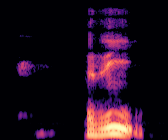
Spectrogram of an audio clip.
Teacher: इसका उच्चारण मूर्धा से होता है। इसे मूर्धनीय वर्ग भी कहते हैं।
